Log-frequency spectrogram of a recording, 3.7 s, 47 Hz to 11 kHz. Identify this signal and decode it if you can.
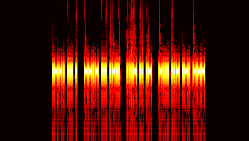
Morse code, heard as a keyed tone, about 79 wpm, 700 Hz. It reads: PSE QSL VIA BURO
